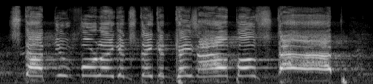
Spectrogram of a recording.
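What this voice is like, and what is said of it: Yelling. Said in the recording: “I'm yelling,”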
